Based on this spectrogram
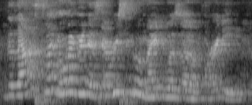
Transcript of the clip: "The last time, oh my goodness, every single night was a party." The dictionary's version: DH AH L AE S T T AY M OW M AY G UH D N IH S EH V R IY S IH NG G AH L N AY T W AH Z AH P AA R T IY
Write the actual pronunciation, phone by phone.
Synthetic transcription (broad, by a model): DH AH L AE S T S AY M OW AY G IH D IH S EH V R IY S IH NG G AH L N AY T W AH Z AH P AA R T IY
